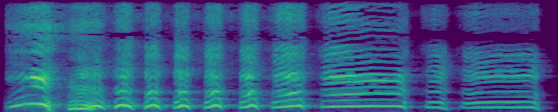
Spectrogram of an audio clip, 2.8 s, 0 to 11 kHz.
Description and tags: Evil Laugh 4
now for some high pitched squeaky laughter!
crazy, evil, laughter, mad, psychotic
